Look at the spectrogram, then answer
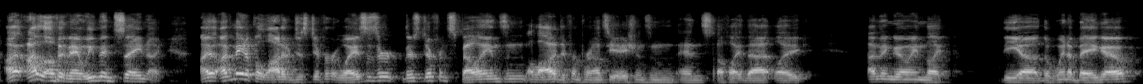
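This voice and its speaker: A man's voice: mid-range voice, lively intonation, brisk, a bit bright. A man talking casually as a podcast guest, rambling and jokey in the way he tells things. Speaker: guest, horror playwright. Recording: roomy, echoey sound.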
